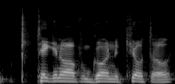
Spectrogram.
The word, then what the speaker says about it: Tokyo: amount of people that turn both of those cities into three syllables hurts my face it's Kyoto and Tokyo not Tokyo and Kyoto all right anyway so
